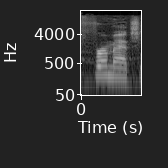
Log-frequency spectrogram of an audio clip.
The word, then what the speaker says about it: Fermat: Now, I'm talking about Fermat's Last Theorem.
